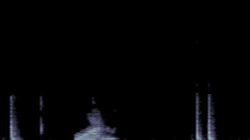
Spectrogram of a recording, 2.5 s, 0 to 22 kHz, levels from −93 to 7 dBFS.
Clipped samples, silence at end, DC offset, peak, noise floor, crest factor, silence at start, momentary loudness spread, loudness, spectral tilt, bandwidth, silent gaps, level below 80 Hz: under 0.1%; 0.35 s; under 0.1%; -20 dBFS; -88 dBFS; 22 dB; 0.1 s; 17 LU; -39 LUFS; -2.5 dB/octave; 7.4 kHz; 0.65-0.69 s, 1.39-1.43 s; under -90 dBFS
